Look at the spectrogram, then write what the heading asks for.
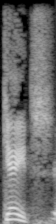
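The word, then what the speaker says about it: Gaetz: And I'm supposed to get upset about this Mike Getz? How do you pronounce it? Gates.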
